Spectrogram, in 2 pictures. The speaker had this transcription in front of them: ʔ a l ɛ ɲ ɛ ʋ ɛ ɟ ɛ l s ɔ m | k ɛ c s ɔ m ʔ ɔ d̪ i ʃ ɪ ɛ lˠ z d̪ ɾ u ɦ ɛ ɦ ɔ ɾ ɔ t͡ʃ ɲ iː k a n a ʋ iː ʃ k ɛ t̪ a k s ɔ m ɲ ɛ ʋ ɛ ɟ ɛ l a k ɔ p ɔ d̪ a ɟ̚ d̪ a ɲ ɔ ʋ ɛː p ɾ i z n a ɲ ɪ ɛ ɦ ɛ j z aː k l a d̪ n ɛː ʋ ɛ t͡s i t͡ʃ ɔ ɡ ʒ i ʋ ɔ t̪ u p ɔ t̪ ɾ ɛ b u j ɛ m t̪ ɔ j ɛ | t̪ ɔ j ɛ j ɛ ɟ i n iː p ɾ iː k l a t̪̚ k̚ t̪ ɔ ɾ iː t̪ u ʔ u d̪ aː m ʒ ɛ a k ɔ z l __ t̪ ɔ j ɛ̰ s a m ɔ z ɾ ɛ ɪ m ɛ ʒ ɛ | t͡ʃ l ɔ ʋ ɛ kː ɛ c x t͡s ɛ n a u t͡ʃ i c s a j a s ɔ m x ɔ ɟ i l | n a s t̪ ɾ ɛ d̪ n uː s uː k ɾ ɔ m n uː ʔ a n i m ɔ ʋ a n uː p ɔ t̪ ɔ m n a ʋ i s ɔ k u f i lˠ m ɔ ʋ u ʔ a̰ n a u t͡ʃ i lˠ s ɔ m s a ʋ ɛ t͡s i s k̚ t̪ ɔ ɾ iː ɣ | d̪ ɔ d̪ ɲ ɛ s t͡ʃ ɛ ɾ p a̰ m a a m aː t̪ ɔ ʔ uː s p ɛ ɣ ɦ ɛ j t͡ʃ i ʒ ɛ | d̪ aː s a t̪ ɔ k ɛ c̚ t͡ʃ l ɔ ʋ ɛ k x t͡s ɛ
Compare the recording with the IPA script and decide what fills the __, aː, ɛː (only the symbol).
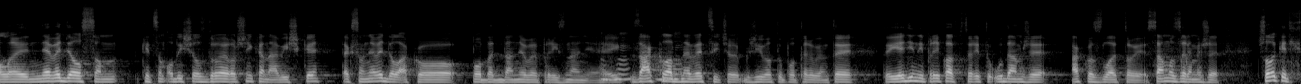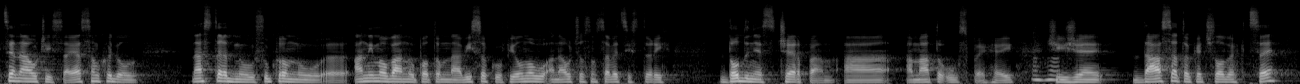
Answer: ɛː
